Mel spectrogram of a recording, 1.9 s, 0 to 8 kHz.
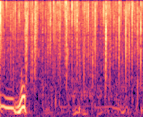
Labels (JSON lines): {"label": "biophony, cascading saw", "recorder": "SoundTrap 600 or HydroMoth"}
